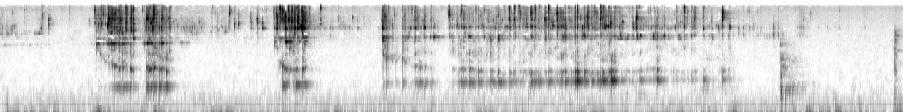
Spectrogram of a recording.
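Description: Liquid pours and trickles into a small bottle, rising in pitch as it fills.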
